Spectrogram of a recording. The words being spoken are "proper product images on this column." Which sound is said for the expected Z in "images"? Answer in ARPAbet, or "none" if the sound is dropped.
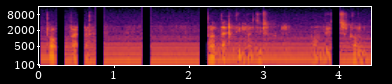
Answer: S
